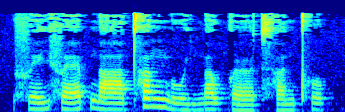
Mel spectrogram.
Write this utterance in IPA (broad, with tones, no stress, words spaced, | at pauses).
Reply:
fe˨˥jfɛː˨˥p̚ n̪aː˨t̪ʰɐ˥ŋn̪uː˨˩j ŋɐ˧w kœː˨˩t͡sʰɐ˨˧npʰʊ˧k̚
